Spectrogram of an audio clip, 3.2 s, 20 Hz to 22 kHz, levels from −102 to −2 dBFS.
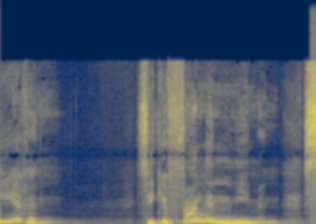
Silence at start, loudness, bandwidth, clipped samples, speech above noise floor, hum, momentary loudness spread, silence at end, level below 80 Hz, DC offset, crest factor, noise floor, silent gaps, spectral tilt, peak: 0 s; -14 LUFS; 16.5 kHz; 0.1%; 39 dB; none; 16 LU; 0 s; -66 dBFS; under 0.1%; 14 dB; -53 dBFS; none; -4.5 dB/octave; 0 dBFS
